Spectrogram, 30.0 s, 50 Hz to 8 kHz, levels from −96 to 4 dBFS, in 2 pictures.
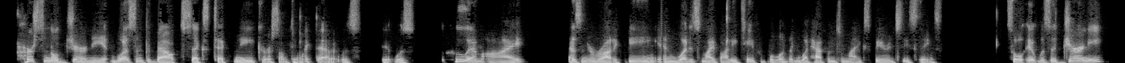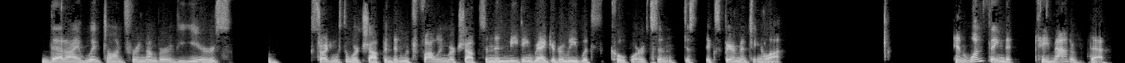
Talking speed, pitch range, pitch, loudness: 160 wpm, 150-170 Hz, 155 Hz, -17 LUFS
